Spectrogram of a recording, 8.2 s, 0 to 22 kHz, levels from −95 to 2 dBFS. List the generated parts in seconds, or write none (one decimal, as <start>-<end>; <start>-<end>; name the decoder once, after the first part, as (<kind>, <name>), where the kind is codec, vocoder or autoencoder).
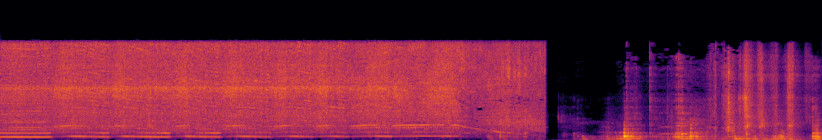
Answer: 7.4-8.2 (autoencoder, DAC-VAE)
